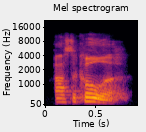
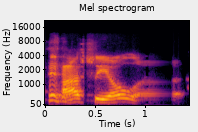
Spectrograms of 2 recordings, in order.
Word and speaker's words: Osceola: it's january 24th nope okay so this is asa cola so this is florida florida okay probably pronouncing it wrong osceola so nice well what i thought was uh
